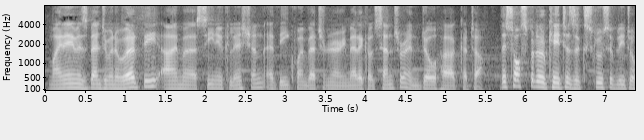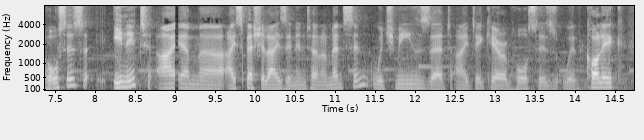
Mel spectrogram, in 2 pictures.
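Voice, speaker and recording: A middle-aged man from Argentina talks through his veterinary work in a measured, explanatory way, pausing with the odd filler. Faint music sits beneath his voice. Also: mid-range voice. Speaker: equine veterinarian. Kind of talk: documentary interview.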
